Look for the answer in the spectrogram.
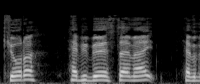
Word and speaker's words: kia ora: We say kia ora. – Kia ora. – Because that's the official that's the proper pronunciation.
